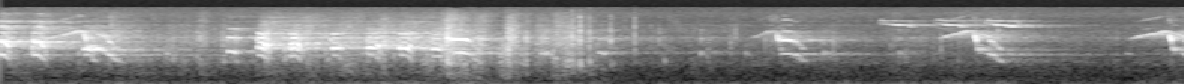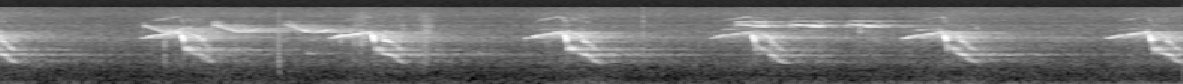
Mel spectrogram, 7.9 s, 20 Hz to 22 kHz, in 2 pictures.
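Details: Golden eagle at its nest in Estonia, 2022, filmed by a live nest camera: a broad rustling burst opens, then high squealing calls that slide steeply downward repeat roughly every two-thirds of a second.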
